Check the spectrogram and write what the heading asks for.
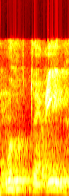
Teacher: ہا ساکن ہے، اس پہ ہمس ہوگا. اقصی حلق سے آواز نکالیں گے اور سانس جاری رکھیں گے، اس کے پڑھتے ہوئے تو پر پڑھیں گے.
